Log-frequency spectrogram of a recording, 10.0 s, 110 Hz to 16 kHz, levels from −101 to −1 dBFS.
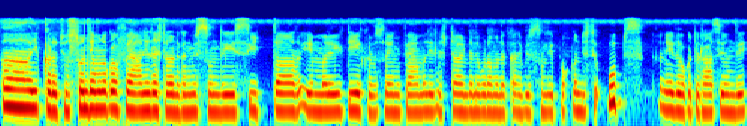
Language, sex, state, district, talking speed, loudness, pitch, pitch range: Telugu, male, Andhra Pradesh, Sri Satya Sai, 140 wpm, -15 LUFS, 200 Hz, 195-210 Hz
